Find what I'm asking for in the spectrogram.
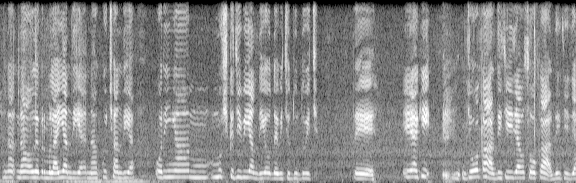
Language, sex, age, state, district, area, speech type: Dogri, female, 45-60, Jammu and Kashmir, Jammu, urban, spontaneous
